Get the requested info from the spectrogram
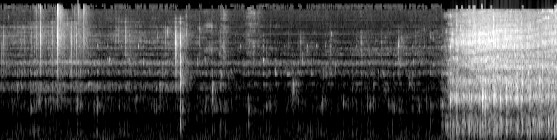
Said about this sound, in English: All right, this bong load is to cycles of positivity. Cheers.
